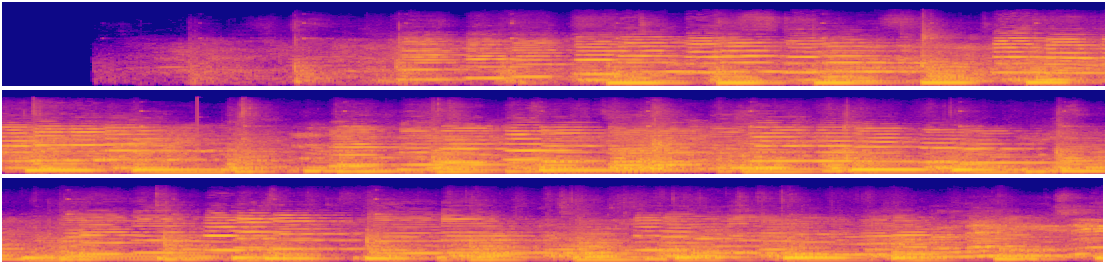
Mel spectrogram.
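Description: Small swing-jazz band playing, a clarinet carrying the melody over double bass notes; the music fades in over the first couple of seconds.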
